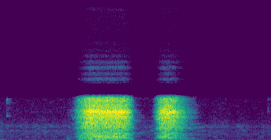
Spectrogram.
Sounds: Sniff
